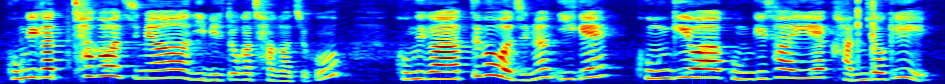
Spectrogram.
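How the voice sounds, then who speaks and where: A woman teaching English grammar on a tablet screencast, her voice sitting a little high. She explains patiently, checks in with rhetorical questions and reads each English example slowly and carefully. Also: expressive, fairly bright tone. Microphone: tablet screencast mic.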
